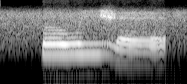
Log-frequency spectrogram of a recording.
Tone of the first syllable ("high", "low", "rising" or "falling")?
high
